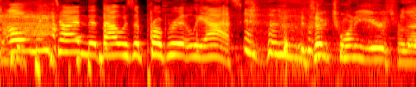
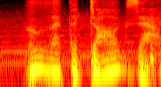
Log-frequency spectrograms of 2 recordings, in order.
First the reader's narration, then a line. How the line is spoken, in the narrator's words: whispered ever so gently in your ear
